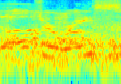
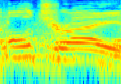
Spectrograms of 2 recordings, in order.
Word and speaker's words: Ultrace: Is it Ultra Race? It's Ultrace. Ultrace. Ultrace. Learn how to pronounce it.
